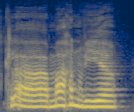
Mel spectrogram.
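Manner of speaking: loud, high, drawn-out shout back; high-pitched, slow holler in reply; calling back. A narrator's reading. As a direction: call back cheerily across a distance, stretching the words. Boys call back to Onkel Titus.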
